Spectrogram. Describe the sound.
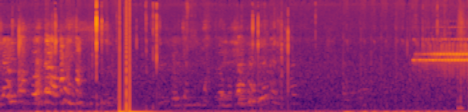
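A telephone rings with an incoming call, an electronic ring tone pulsing near the end after a stretch of murmuring voices and a sharp knock.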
